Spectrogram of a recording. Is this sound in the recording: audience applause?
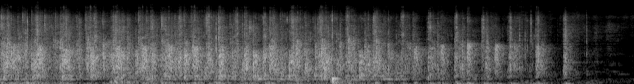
yes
